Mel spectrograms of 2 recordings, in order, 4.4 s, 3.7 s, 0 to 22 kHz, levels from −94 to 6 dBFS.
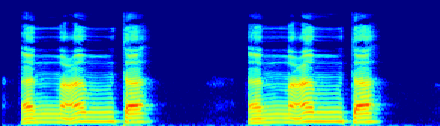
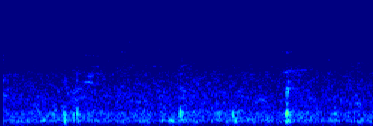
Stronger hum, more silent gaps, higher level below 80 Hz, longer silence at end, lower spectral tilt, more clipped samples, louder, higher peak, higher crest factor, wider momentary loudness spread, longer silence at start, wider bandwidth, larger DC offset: neither; neither; first, -62 dBFS vs under -90 dBFS; first, 0.6 s vs 0 s; second, -5.5 dB/octave vs -7 dB/octave; neither; first, -20 LUFS vs -63 LUFS; first, -4 dBFS vs -38 dBFS; second, 18 dB vs 26 dB; about the same, 9 LU vs 11 LU; first, 0.2 s vs 0 s; first, 14 kHz vs 6 kHz; neither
